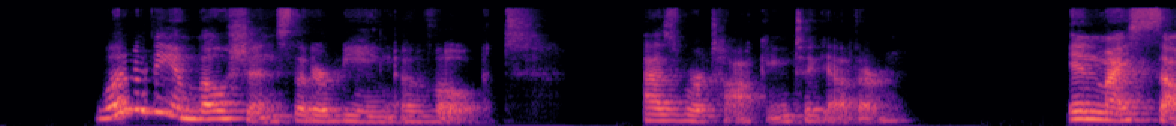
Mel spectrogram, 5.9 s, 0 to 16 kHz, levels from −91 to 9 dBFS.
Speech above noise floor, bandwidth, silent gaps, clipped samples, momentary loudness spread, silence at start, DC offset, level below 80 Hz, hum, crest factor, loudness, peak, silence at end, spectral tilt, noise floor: 59 dB; 12.5 kHz; none; under 0.1%; 14 LU; 0.5 s; under 0.1%; -76 dBFS; none; 22 dB; -26 LUFS; -6 dBFS; 0 s; -4.5 dB/octave; -85 dBFS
